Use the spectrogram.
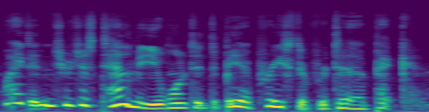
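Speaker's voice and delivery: high-pitched scolding demand; boulder-splitting aunt. A narrator's reading. Aunt confronts nephew about the priesthood, scolding. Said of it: "The boulder splitter was back".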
